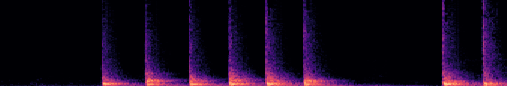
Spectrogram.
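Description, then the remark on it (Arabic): Loud, heavy pounding on Lot's door by people demanding he open it: a rapid run of six hard knocks, a brief pause, then two more forceful blows. No voices. “افتح الباب افتح الباب يا لوط، افتح افتح الباب وإلا كسرناها عليك.”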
